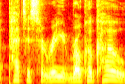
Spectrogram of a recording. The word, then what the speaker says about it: Patisserie Rococo: Premier plat principal du jour, il s'agit de la Patisserie Rococo, parce qu'il faut prononcer ça à l'anglaise, parce que ça nous vient de Eagle Gryphon Games.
